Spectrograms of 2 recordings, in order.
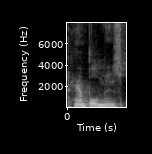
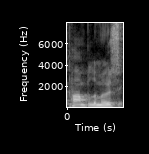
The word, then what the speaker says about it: Pamplemousse: I pronounced that because I looked up the pronunciation because I was calling it Pamplemousse before which I guess is a Americanized version of Pomplamoose right I don't know it is pronounced Pomplamoose it is grapefruit liqueur we're using the combi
